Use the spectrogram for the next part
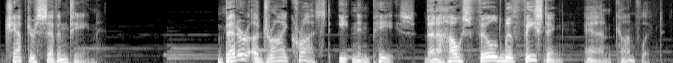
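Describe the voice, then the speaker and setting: A man delivers a dramatized scripture reading with lively, varied intonation. His delivery is measured and declarative, set over faint background music, with a mid-pitched voice. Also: husky. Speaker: audio Bible narrator.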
